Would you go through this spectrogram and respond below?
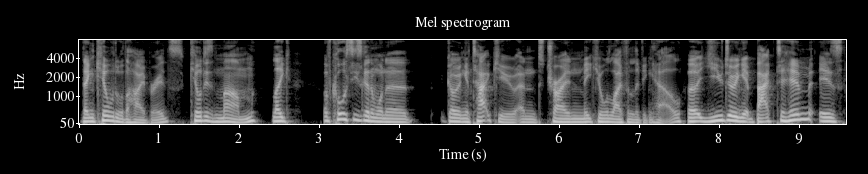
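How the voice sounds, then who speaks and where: An excitable man comments casually on a TV episode, swearing freely and reacting with enthusiasm. He is getting over a sore throat. His voice sits at an ordinary male pitch. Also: moderate pace. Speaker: reaction video host.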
